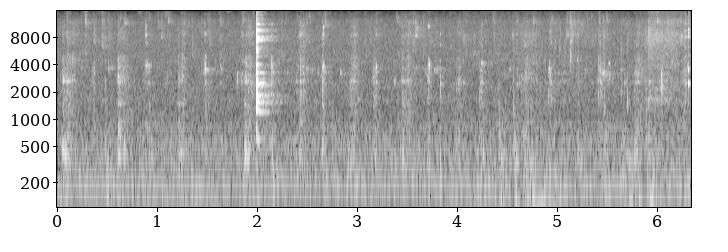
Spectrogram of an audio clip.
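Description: Faint chewing of food with small scattered clicks of a fork on a plate, one sharper click about two seconds in, over a steady low hum.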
